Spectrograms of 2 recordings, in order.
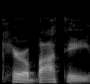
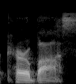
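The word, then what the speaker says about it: Kiribati: and it was registered to the nation of kabati or Carabas as it's pronounced but it's spelled kabati and uh like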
